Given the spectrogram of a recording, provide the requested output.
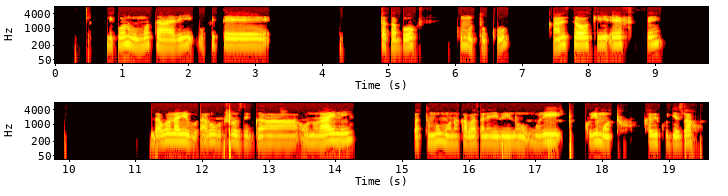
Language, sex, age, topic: Kinyarwanda, female, 36-49, finance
